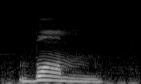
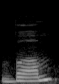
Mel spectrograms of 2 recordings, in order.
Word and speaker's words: bomb: You do not pronounce the B. The B becomes silent. So, you have climb, bomb, thumb, dumb, comb, lamb, numb, and crumb.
